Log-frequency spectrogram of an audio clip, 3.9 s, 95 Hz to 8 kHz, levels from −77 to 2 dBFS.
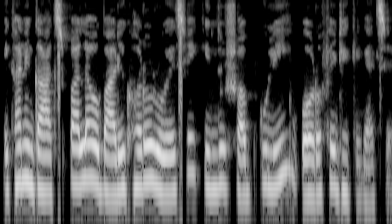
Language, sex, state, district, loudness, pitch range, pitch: Bengali, female, West Bengal, North 24 Parganas, -16 LUFS, 175-215 Hz, 200 Hz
